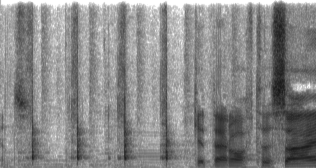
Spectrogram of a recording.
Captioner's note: knife hitting board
